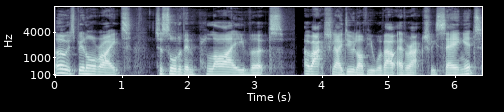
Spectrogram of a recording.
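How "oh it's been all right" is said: mock sarcastic tone, higher. Describing how he mocks her question, acting out his words: retelling a sarcastic remark.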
